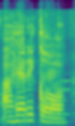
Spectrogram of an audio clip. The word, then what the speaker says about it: Agerico: Aherico. Aherico po ang pronunciation nun? Yes, Yan.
